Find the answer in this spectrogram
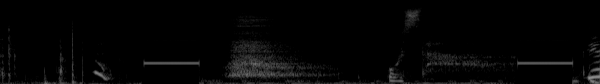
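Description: Two censor bleeps, each a steady single beep about half a second long: one about a second and a half in, the other near the end. They mask swearing. Between them comes a breathy gasp.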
